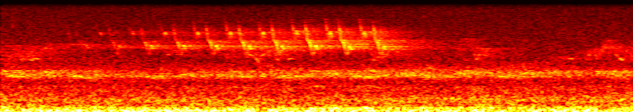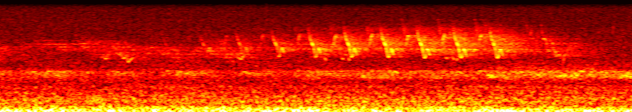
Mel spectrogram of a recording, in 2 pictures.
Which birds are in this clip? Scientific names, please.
Corvus brachyrhynchos, Vireo olivaceus, Catharus fuscescens, Seiurus aurocapilla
